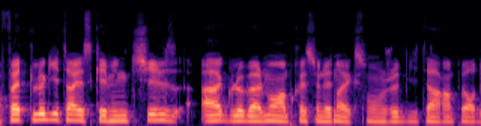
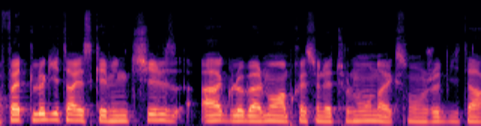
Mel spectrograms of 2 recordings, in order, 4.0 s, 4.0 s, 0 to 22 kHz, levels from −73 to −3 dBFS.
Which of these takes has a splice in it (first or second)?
first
